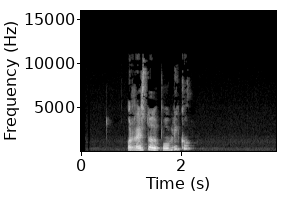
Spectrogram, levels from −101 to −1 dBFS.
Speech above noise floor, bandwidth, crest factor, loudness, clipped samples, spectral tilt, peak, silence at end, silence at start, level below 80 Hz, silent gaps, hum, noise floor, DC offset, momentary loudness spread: 53 dB; 10 kHz; 20 dB; -21 LUFS; under 0.1%; -5.5 dB/octave; -4 dBFS; 1.75 s; 0.95 s; -78 dBFS; none; none; -73 dBFS; under 0.1%; 13 LU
